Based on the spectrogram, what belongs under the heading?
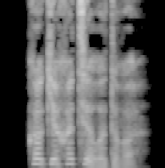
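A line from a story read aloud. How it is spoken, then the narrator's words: Whispered. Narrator (Russian): шептал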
